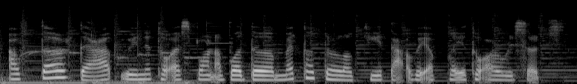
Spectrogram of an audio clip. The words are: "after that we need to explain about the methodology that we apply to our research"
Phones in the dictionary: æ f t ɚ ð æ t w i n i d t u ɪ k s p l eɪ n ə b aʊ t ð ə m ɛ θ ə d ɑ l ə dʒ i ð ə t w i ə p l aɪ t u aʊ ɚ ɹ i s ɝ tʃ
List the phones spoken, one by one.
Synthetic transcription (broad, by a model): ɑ f t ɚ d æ t w i n i d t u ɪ s p ɔ n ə b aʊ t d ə m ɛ t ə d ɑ l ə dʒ i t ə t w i ə p l aɪ t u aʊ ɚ ɹ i s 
